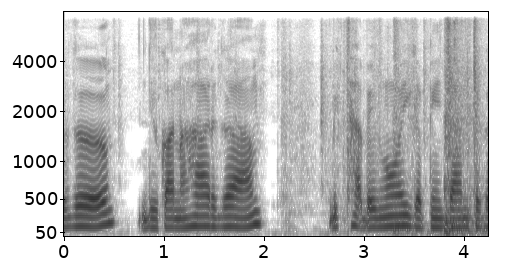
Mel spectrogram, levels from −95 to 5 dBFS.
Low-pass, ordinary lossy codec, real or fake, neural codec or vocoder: 7.2 kHz; none; real; none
